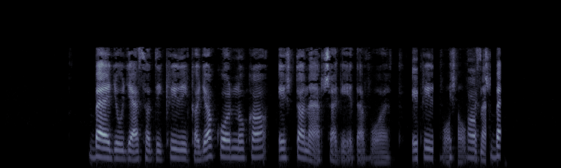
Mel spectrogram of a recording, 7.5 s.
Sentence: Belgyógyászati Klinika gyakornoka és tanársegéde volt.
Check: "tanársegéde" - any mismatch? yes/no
no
